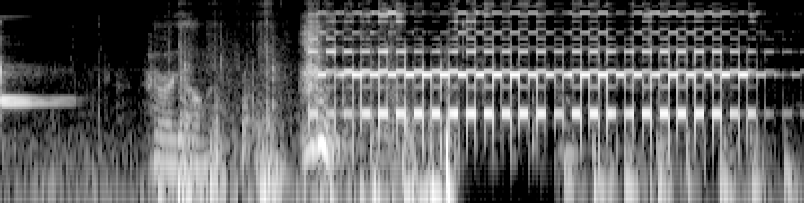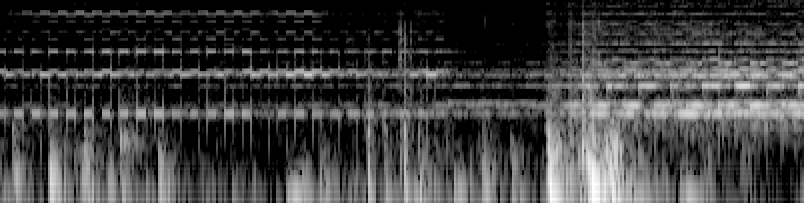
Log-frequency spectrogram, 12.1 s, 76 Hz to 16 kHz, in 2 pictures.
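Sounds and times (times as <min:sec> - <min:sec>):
fast-pulsing electronic alert tone: 0:02.3 - 0:05.9.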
